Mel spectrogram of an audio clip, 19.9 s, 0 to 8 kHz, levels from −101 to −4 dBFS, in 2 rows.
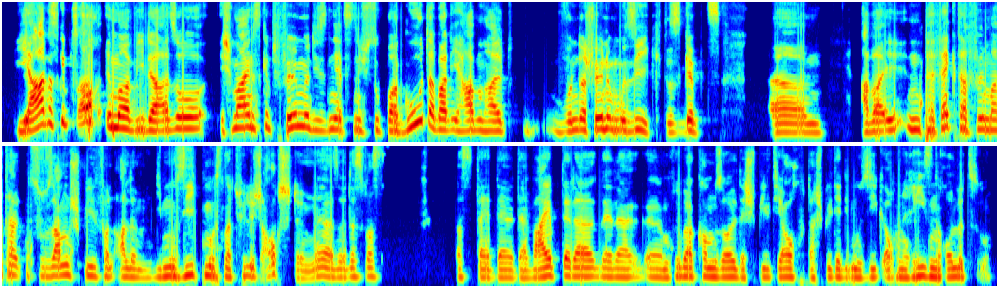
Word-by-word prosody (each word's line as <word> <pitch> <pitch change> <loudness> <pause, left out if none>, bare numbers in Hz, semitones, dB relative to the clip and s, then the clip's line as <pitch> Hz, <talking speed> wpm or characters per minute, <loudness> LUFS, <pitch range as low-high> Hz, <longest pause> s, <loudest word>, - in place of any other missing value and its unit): Ja, 170 - +8
das 285 -3 +2
gibt's 300 -2 -1
auch 320 +2 +6
immer 215 -5 +6
wieder. 175 -2 +4
Also, 200 +3 +3 0.2
ich 175 +3 -2
meine, 220 +1 +6
es 205 - -3
gibt 230 -5 -5
Filme, 225 +2 +3
die 175 - -6
sind 170 +3 -5
jetzt 190 +1 -1
nicht 170 -7 -3
super 170 -2 +1
gut, 265 - +3
aber 185 -3 +6
die 175 -2 -3
haben 170 0 +1
halt 165 -1 0 0.3
wunderschöne 180 +4 +2
Musik, 175 -4 -2
das 145 0 -5
gibt's. 155 -7 +1 0.5
Ähm. 145 -1 0 0.4
Aber 165 +1 +2
e 175 - +3
'n 185 -2 +1
perfekter 205 +2 0
Film 190 -1 -1
hat 180 0 -1
halt 165 -3 -3
'n - - -14
Zusammenspiel 155 0 -3
von 140 -1 -7
allem. 130 -3 -6
Die 130 - -8
Musik 145 +3 -1
muss 155 -2 -2
natürlich 140 +1 -5
auch - - -5
stimmen, 115 -1 -6
ne? 145 +2 -3
Also 130 -1 -5
das, 135 0 -6
was 140 -1 -5 0.7
was 130 -1 -6
der 130 -1 -4
der 125 0 -5
der 120 0 -8
vibe, 140 +3 +2
der 155 - +2
da 140 -1 +1
der 135 -1 -5
da, 130 -1 -3
ähm, 130 -1 -7
rüberkommen 140 -1 -1
soll, 135 0 0
der 125 - -6
spielt 130 +2 -8
ja 135 - -3
auch 130 0 -2
da 120 - -9
spielt 130 +1 -9
ja - - -1
die 130 - -10
Musik 130 0 -5
auch - - -5
'ne 130 -1 -4
Riesenrolle 135 -1 -1
zu. 135 - -16
145 Hz, 220 wpm, -22 LUFS, 135-180 Hz, 0.7 s, Ja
